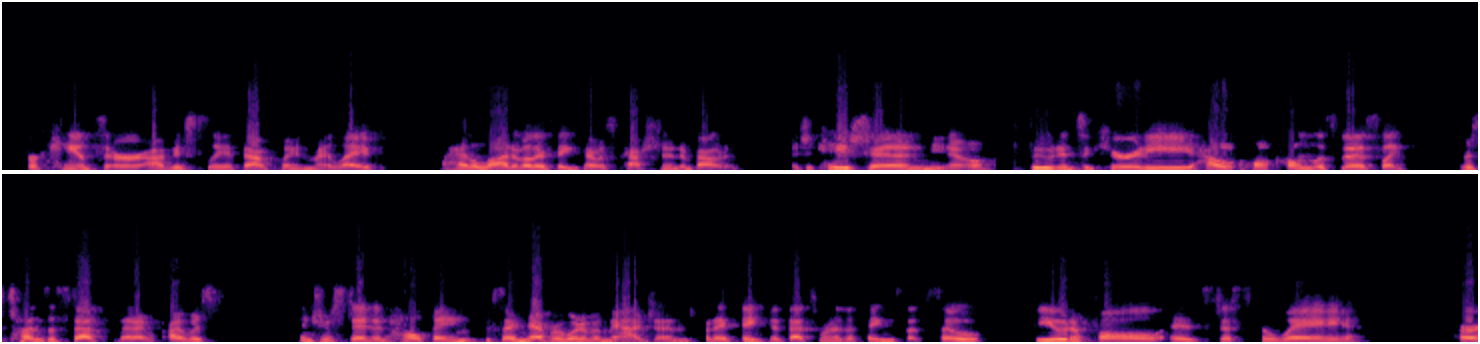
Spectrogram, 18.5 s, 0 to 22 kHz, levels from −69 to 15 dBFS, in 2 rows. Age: 20-39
